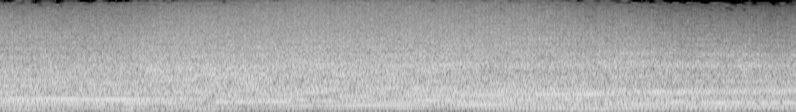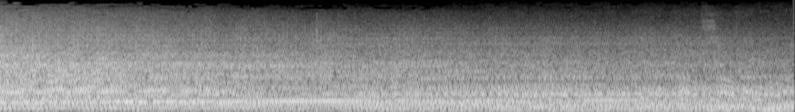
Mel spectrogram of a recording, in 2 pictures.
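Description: Two race car engines roar loudly past and fade into the distance.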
